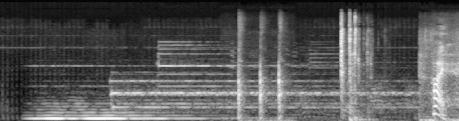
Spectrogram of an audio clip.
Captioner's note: tense music; knocking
